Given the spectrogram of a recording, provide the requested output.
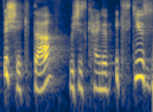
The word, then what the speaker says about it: ursäkta: And just like we mentioned with the word varsågod, ursäkta also has this sh sound because we have an RS put together. So important that you pronounce this as ursäkta and not ursäkta.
